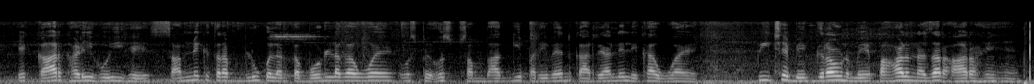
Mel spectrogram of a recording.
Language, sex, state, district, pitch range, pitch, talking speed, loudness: Hindi, male, Uttarakhand, Uttarkashi, 150-175 Hz, 160 Hz, 185 wpm, -27 LUFS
